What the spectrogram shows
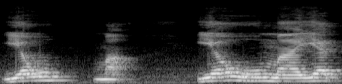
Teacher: വാവിന്റെ മഹജ് നേരത്തെ പറഞ്ഞു ചുണ്ടുകൾ മുഴുവനും മുന്നിലേക്ക് കൂർപ്പിച്ചു വേണം പറയാൻ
